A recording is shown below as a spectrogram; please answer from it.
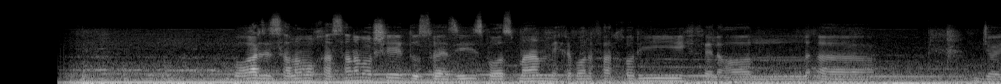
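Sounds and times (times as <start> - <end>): train carriage rumble: 0.6 - 10.0.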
